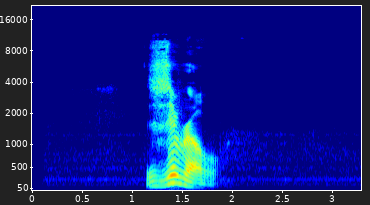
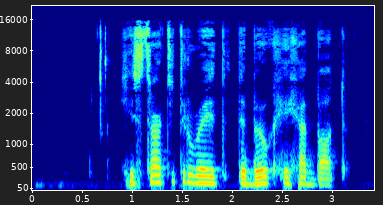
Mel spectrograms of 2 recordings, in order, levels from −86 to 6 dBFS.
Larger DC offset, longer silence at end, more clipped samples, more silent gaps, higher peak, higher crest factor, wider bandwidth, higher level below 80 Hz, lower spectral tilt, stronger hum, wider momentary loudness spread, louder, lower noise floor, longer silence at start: neither; first, 1.55 s vs 0.3 s; neither; neither; about the same, -10 dBFS vs -10 dBFS; about the same, 24 dB vs 20 dB; second, 11 kHz vs 16 kHz; second, -82 dBFS vs -60 dBFS; about the same, -4 dB/octave vs -4.5 dB/octave; neither; first, 23 LU vs 13 LU; about the same, -28 LUFS vs -28 LUFS; first, -74 dBFS vs -70 dBFS; first, 1.15 s vs 0.9 s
